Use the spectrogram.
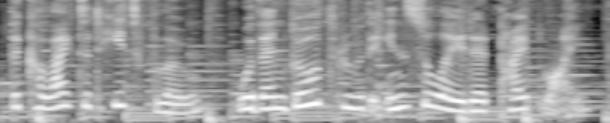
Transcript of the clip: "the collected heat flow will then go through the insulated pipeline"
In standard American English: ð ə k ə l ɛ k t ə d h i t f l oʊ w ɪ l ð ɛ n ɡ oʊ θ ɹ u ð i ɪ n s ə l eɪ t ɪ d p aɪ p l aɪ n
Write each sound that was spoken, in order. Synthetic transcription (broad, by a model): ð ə k ə l ɛ k t ə d h i t f l oʊ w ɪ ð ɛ n ɡ oʊ θ ɹ u ð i ɪ n s ə l eɪ t ɪ d p aɪ p l aɪ n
